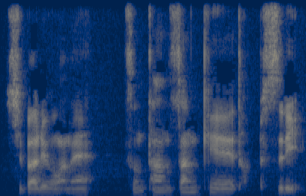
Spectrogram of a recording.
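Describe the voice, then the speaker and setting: A man hosts a relaxed solo podcast from home late at night, thinking out loud in a rambling way. His voice sits a little low but sounds bright and clear. He chuckles now and then as he works through listener mail. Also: normal speed. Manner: rambling, musing aloud with chuckles. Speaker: podcast host.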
